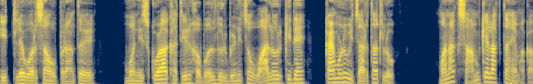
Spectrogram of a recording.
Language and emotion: Goan Konkani, sad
